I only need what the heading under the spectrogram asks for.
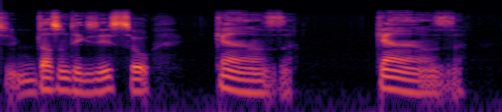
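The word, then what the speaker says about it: quinze: 15. 15.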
